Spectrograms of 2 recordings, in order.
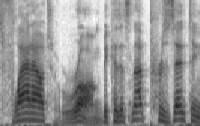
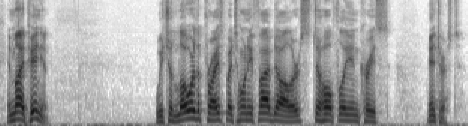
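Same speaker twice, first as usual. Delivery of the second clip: louder, mock hard-nosed pitch; coming in hard; 4 semitones higher, 6 dB louder than usual. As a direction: come in firm and loud, playing the tough manager. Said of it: "I come in hard".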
